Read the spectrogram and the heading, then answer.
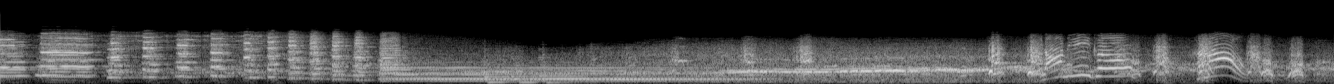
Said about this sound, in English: Your dogs, call them off, please.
